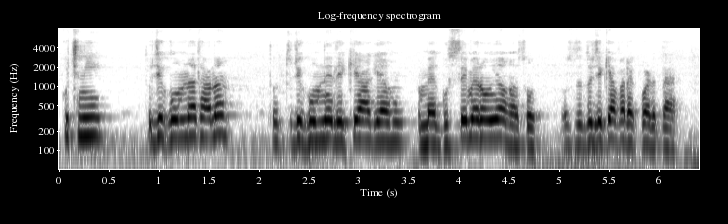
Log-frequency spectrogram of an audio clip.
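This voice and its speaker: A man's voice: medium pitch, fairly even intonation, brisk, muffled recording, close to an everyday voice. A young man playing a long-suffering husband in a comic family skit, muttering asides to himself. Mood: gruff. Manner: grumbling asides.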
